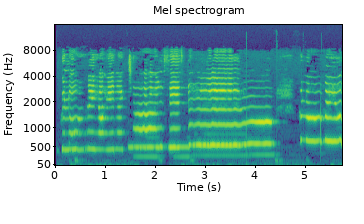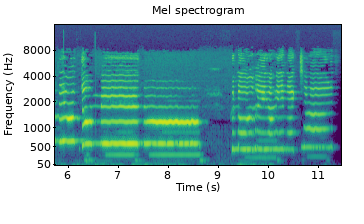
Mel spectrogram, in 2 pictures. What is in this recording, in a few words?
Gloria Tenor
